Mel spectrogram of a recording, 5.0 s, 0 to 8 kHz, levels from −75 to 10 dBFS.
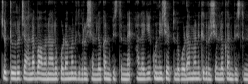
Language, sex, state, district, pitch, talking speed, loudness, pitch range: Telugu, female, Andhra Pradesh, Guntur, 190 Hz, 180 wpm, -14 LUFS, 185-195 Hz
